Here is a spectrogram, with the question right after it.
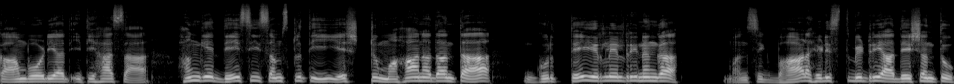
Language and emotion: Kannada, surprised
